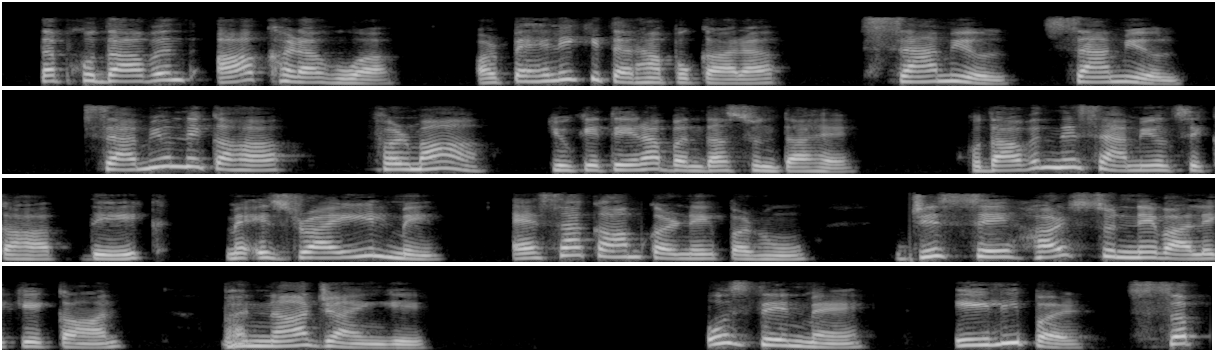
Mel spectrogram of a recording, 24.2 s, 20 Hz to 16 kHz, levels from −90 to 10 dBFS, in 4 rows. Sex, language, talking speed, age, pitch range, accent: female, Hindi, 120 wpm, 50-69, 180-245 Hz, native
